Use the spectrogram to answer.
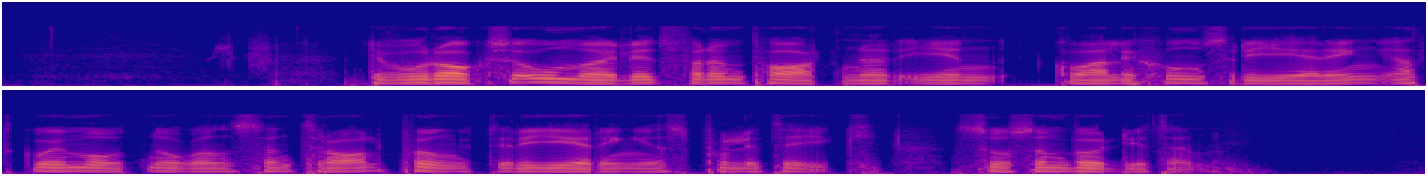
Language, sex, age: Swedish, male, 32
